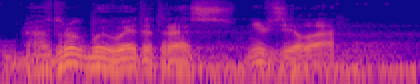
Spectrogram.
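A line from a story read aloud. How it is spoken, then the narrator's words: Detached mumble. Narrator (Russian): отрешенно пробормотал Михаил Матвеевич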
